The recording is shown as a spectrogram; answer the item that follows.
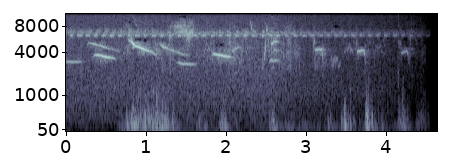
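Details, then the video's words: Dark-throated seedeater (Sporophila ruficollis) voice: thin, high whistled notes, several sliding downward, over a steady high ringing tone and low thumps from wind or handling. "Capuchino garganta café (Sporophila ruficollis) VOCES"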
